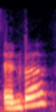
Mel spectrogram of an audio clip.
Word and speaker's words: Enva: So it's Enva, and then it's Dacre.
